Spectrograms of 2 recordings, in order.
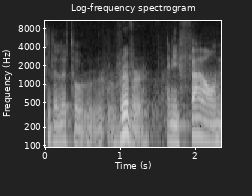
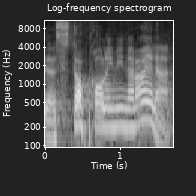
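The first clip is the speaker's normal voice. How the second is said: much higher, loud angry yell; angry shout; 12 semitones higher, 9 dB louder than usual. Acted. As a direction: yell at him to stop. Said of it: "this fella got so angry".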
